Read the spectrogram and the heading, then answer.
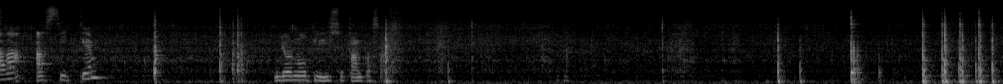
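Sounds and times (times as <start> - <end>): food sizzling in a saucepan: 0.0 - 10.0
spatula knocking against a pan: 7.7 - 10.0.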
